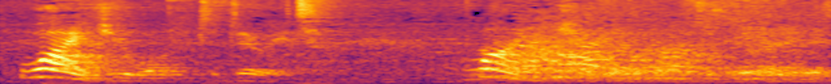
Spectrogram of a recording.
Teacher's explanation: Notice the low-level tail. Must have a low-level tail after a fall.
